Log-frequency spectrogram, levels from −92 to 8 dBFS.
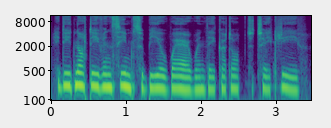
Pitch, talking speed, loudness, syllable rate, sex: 190 Hz, 260 wpm, -17 LUFS, 5.7 syllables/s, female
